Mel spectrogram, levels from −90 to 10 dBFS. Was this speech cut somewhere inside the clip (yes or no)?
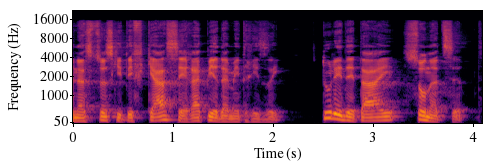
no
